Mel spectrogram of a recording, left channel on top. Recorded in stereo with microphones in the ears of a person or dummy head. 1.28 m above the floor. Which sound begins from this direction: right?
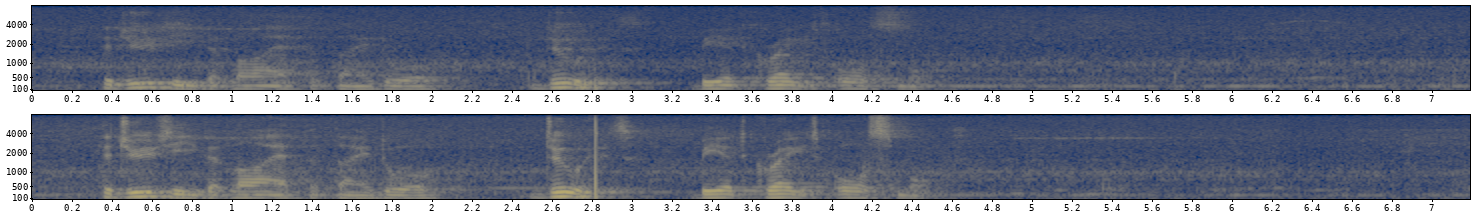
A man speaking, at 0.3 s.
